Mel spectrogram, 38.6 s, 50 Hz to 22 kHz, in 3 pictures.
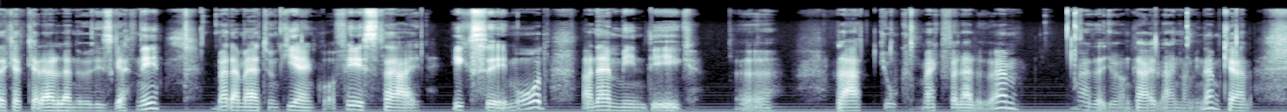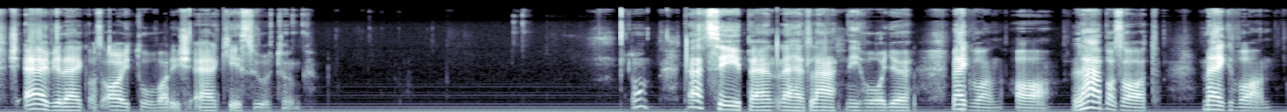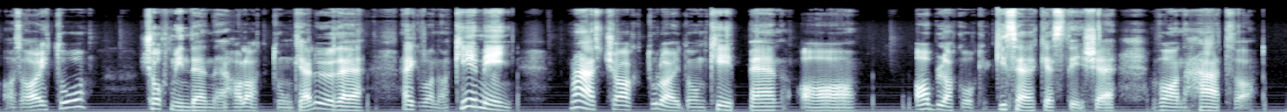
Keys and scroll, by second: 9.2 space, 12.1 Delete, 21.8 Delete, 30.2 h.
